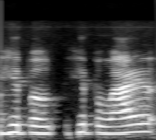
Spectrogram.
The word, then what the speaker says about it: Hippolyta: I think they're more worried about Hippolyta.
